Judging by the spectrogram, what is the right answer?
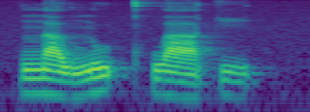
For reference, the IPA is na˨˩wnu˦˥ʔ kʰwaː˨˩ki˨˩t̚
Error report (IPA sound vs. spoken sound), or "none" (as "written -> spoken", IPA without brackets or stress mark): none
